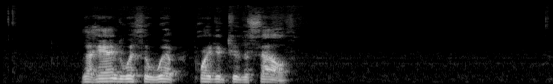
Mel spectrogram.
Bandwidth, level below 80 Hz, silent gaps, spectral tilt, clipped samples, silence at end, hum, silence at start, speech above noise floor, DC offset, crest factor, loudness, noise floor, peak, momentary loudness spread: 16.5 kHz; -62 dBFS; none; -5.5 dB/octave; under 0.1%; 2.65 s; none; 0.8 s; 44 dB; under 0.1%; 20 dB; -18 LUFS; -62 dBFS; -2 dBFS; 7 LU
